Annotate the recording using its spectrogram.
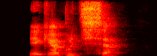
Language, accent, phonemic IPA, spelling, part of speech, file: French, Canada, /e.kʁa.pu.ti.sɛ/, écrapoutissaient, verb, LL-Q150 (fra)-écrapoutissaient.wav
- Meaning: third-person plural imperfect indicative of écrapoutir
